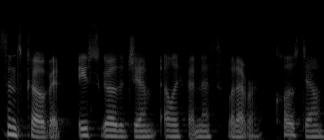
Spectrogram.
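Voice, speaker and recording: A woman speaks with vocal fry at a fairly low pitch. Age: 40s. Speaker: solo podcaster. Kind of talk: casual monologue. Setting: home, recording on computer. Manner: halting.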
